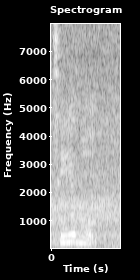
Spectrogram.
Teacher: In the word table, the stress is in the first syllable, ta, while the syllable bowl is unstressed. All the unstressed sounds are shorter, and all the stressed sounds are longer and also louder.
